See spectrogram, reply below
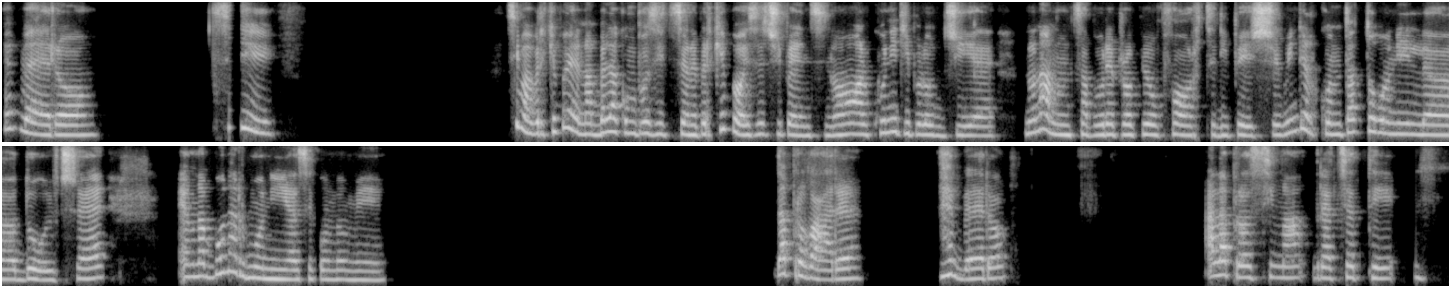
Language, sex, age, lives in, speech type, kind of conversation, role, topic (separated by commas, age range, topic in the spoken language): Italian, female, 20-24, Italy, conversation, unstructured, none, Qual è il cibo più strano che hai mai provato?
